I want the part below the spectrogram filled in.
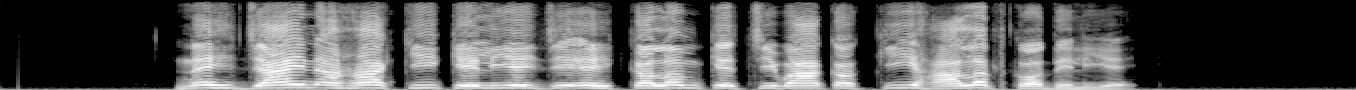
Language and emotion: Maithili, disgusted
